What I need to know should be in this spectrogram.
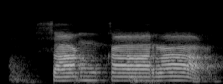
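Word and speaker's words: saṅkhāra: Ingat ya, kalau ada tulisan KKH, nanti bacanya biasa aja. K, bilang bacanya K aja.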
